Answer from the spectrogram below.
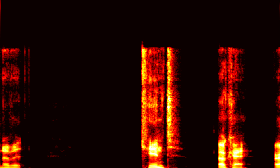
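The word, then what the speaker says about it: Kindt: hear this but i'm trying to hear a pronunciation of it kent okay all right so matt kent that's that's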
